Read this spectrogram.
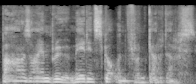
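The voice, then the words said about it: Weak put-on Scottish accent. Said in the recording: “I feel a bit embarrassed when I do a Scottish accent because I don't think it's good enough”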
